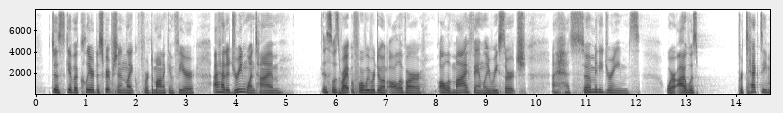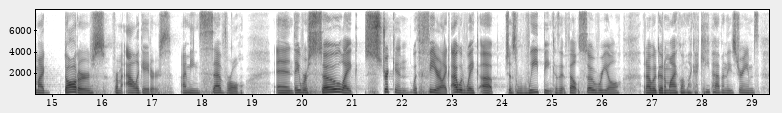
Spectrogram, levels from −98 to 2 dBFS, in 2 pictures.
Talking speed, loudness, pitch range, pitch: 165 wpm, -30 LUFS, 185-210 Hz, 195 Hz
